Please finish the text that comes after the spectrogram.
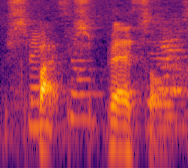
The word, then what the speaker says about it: Spaetzle: And I just forgot how to pronounce it. The German pasta. Spaetzle.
